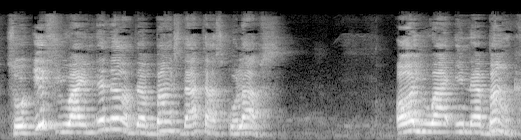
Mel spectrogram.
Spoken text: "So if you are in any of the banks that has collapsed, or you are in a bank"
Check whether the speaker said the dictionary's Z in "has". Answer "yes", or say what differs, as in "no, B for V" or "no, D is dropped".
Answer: no, S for Z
